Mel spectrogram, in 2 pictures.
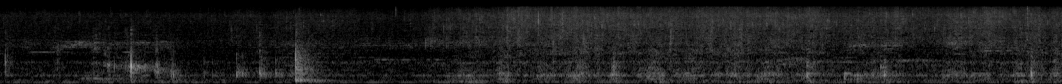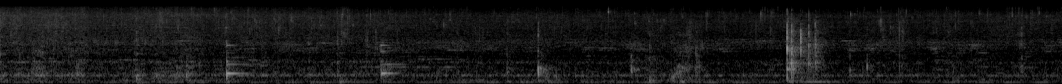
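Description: Onions, tomato and green chilli frying in oil in a metal pot: a steady sizzle, strongest for several seconds in the middle, while a spoon stirs and knocks against the pot a few times. The loudest knock comes near the end.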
